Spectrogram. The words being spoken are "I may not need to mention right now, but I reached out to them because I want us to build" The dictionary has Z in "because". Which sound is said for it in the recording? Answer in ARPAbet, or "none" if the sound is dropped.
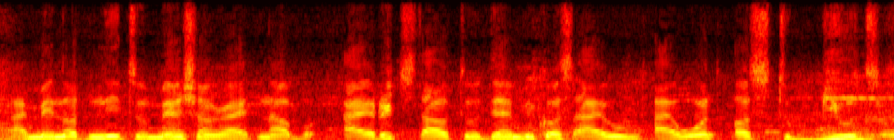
S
